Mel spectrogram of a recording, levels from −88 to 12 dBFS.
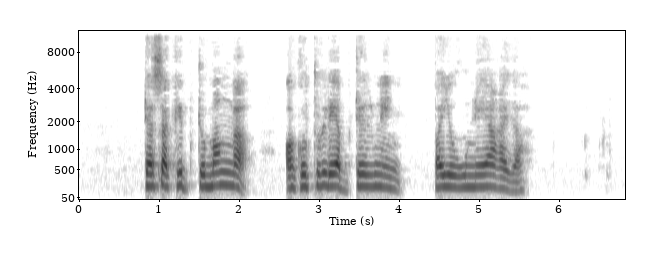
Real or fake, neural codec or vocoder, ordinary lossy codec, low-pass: real; none; AAC, 32 kbps; 10.8 kHz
